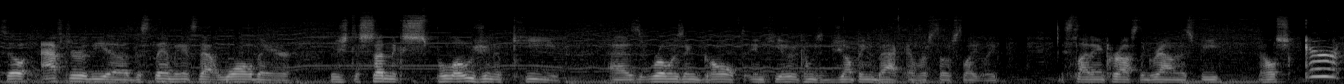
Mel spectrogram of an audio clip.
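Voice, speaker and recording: A man's voice: mid-range voice, animated, moderate pace, music in the background. A man narrating a tabletop role-playing game as game master in a conversational way.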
